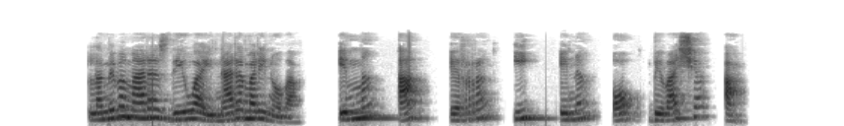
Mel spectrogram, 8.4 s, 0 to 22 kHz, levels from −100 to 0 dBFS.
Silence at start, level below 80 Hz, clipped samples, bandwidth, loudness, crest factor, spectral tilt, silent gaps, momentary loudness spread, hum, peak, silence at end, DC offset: 0.9 s; -64 dBFS; under 0.1%; 7.6 kHz; -19 LUFS; 18 dB; -3.5 dB/octave; 3.06-3.37 s, 4.38-4.48 s, 5.05-5.12 s, 6.01-6.11 s, 7.16-7.23 s; 10 LU; none; -2 dBFS; 1 s; under 0.1%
